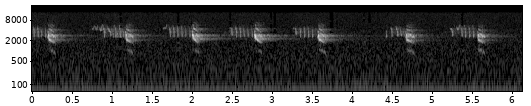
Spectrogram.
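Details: Lesser spotted eagle, Latvia, at a nest in a spruce on 22 August 2021 at 1:38 PM, bringing a rat as first prey and handing it over on the tree; a series of ringing yelps about once per second over a low background rumble.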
